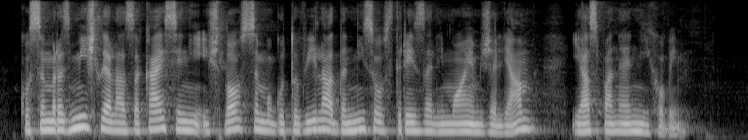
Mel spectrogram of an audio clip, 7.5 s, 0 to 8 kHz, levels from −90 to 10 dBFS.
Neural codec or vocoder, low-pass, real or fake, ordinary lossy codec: none; none; real; none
